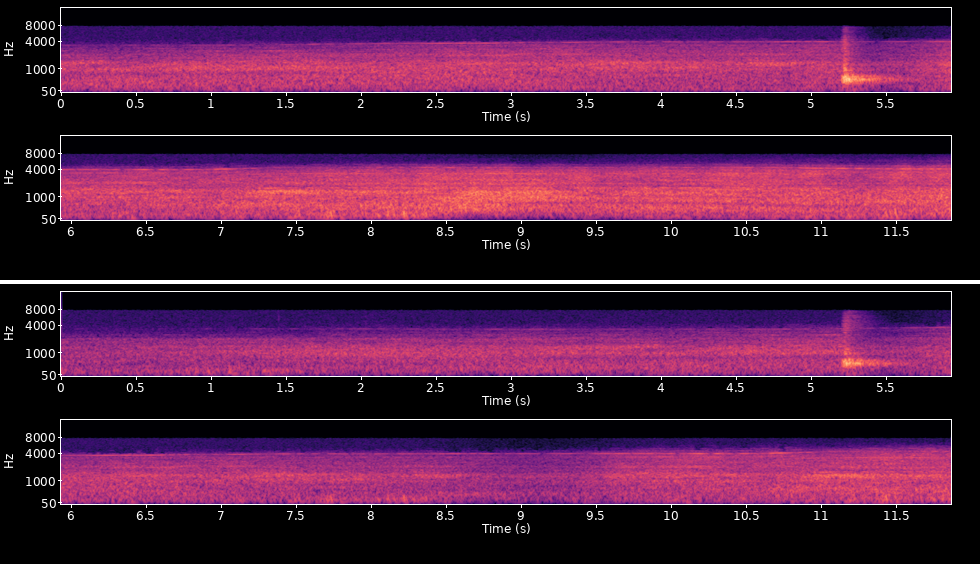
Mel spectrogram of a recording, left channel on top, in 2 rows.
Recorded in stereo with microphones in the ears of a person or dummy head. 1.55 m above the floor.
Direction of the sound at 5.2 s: 45° left (ahead or behind).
